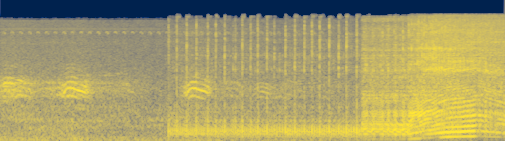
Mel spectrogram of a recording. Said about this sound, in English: It is carving sculpture purely with the chainsaw, and that's an area I like to specialise in rather than using any other tools.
